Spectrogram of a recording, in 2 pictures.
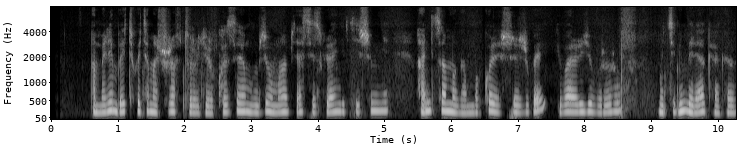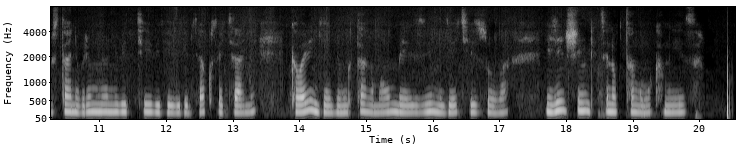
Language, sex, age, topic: Kinyarwanda, female, 18-24, education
